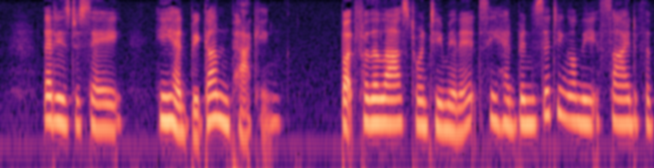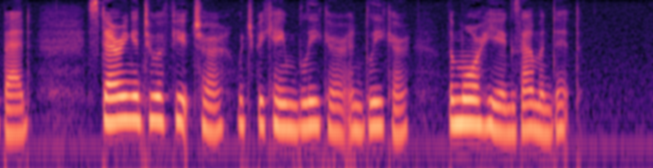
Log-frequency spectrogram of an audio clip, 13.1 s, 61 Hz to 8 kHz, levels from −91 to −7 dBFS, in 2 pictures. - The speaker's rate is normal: Yes, average, 175 wpm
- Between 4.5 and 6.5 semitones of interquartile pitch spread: No, average, 3.1 semitones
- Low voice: No, high, 220 Hz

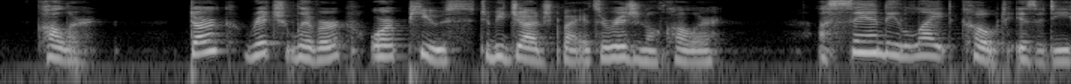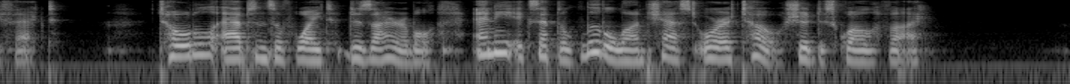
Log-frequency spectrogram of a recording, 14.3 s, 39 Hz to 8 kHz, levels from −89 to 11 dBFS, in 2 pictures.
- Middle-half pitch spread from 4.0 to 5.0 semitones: Yes, average, 4.5 semitones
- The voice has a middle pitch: No, high, 195 Hz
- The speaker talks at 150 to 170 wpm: Yes, average, 160 wpm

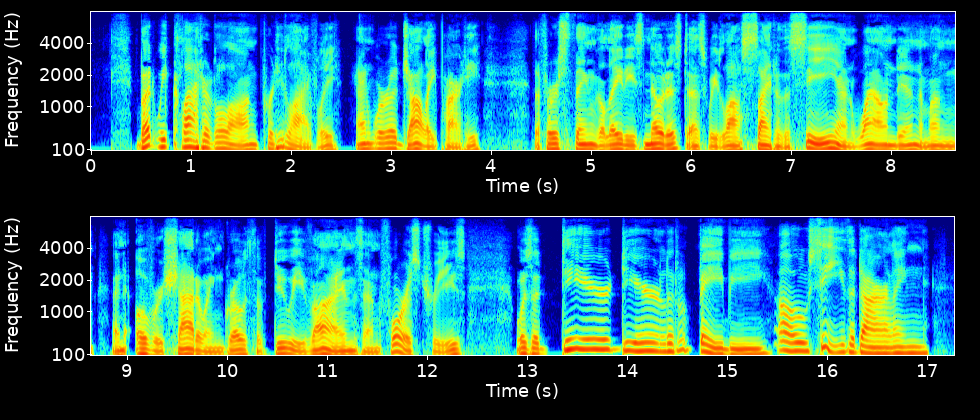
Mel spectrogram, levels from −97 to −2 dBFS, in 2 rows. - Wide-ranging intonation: Yes, wide, 6.3 semitones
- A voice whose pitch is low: Yes, low, 110 Hz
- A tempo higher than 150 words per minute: Yes, average, 160 wpm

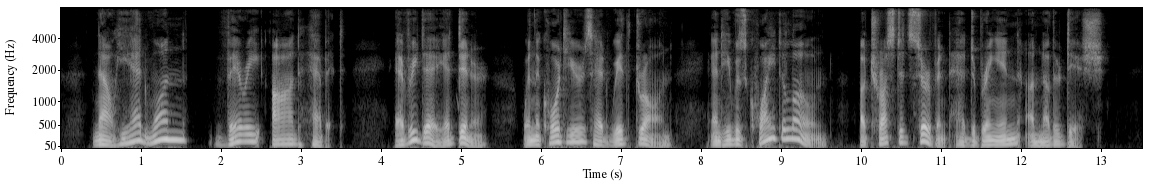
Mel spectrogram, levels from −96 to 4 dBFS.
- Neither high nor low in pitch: No, very low, 95 Hz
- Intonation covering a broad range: Yes, wide, 8.8 semitones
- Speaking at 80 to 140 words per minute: Yes, slow, 135 wpm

